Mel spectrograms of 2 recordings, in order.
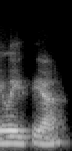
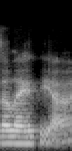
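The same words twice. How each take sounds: First: The name is said with modern Greek sounds. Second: The name is said with ancient Greek sounds. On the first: "the modern Greek pronunciation would be" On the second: "a sort of generic ancient Greek pronunciation"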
